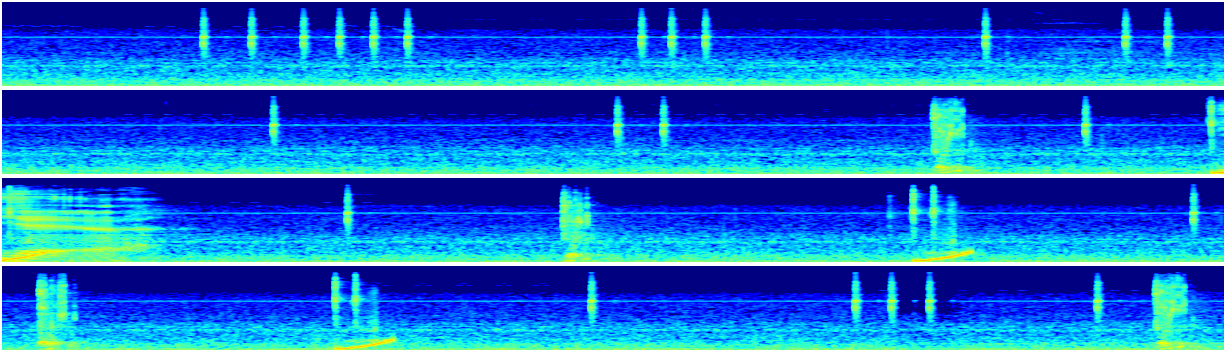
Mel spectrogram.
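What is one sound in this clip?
Soft menu clicks tick as a selection moves along a row.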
